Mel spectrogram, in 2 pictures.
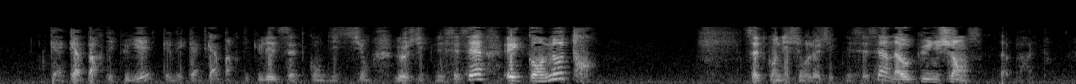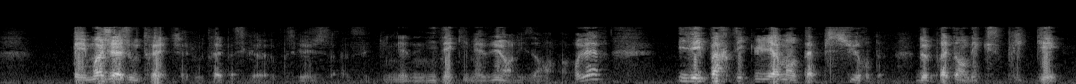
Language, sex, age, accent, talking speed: French, male, 60-79, French, 140 wpm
